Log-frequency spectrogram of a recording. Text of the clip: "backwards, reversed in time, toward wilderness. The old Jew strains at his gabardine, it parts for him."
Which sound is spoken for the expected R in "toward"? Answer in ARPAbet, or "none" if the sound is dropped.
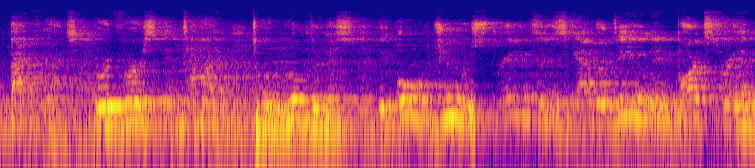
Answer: R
